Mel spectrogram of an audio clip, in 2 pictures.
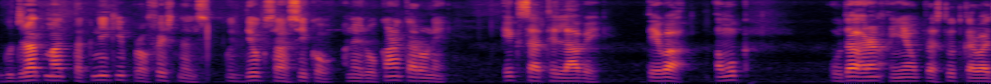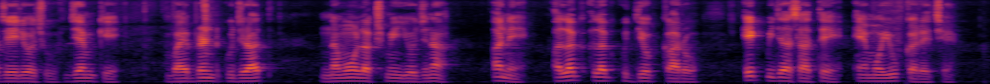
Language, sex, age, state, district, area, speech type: Gujarati, male, 45-60, Gujarat, Anand, urban, spontaneous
